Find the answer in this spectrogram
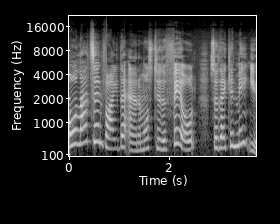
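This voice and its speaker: A woman puts on a character voice. It is squeaky and high-pitched. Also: moderate pace. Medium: read story. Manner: patient, gentle.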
